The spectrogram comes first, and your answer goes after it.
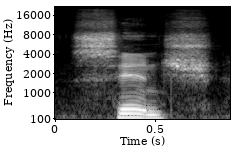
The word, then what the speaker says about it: sinh: Sometimes it's pronounced the cosh of alpha t, and the negative hyperbolic sine of alpha t, which is also sometimes pronounced sinh of alpha t, as we have shown over here.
